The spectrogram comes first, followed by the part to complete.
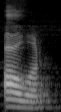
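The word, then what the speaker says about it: hour: एच का हुआ है लेकिन एच यहाँ पर साइलेंट है, यहाँ पर आवर, एन आवर to reach my aunt सो, इसलिए यहाँ पर एन लगा है क्योंकि एच साइलेंट है और इसको हम आवर बोल रहे हैं, ठीक है।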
